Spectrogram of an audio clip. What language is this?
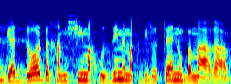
Hebrew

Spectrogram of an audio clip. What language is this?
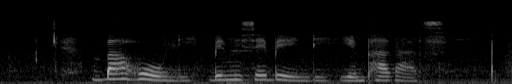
Swati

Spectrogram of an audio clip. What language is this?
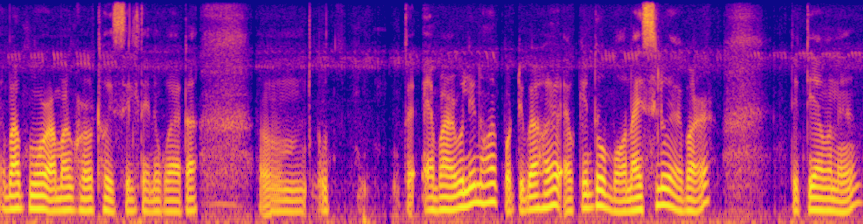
Assamese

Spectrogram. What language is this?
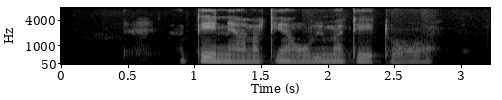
Acoli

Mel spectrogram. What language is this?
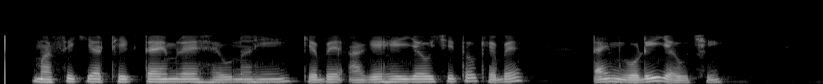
Odia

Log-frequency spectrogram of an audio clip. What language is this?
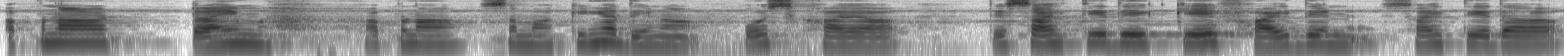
Dogri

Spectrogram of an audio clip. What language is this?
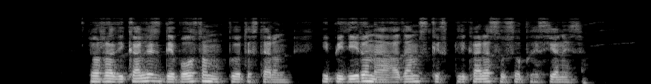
Spanish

